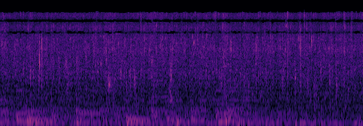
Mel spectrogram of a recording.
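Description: Breaded chicken fingers sizzling and crackling in a pan of hot oil, a steady fry with many small pops. The oil is hot enough for frying. Background music plays underneath.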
